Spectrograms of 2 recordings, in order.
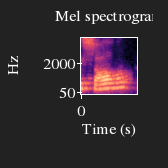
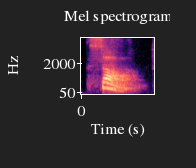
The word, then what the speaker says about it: Saul: Shaul is, if you've ever met someone from Israel and they don't say Saul, that's the American, that's the English pronunciation. Saul, what is it in Hebrew?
